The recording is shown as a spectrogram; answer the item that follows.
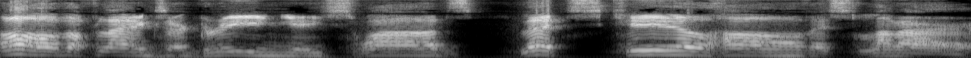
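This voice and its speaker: Using a put-on character voice, a man speaks at a high pitch and a very slow pace. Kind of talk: pirate slang. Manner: jokey, commanding.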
